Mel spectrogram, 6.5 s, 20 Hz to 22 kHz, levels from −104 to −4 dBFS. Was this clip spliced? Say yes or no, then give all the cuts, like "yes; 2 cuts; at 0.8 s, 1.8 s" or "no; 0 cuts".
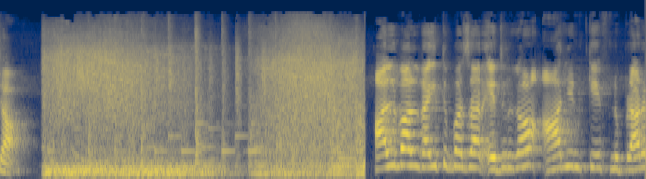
no; 0 cuts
